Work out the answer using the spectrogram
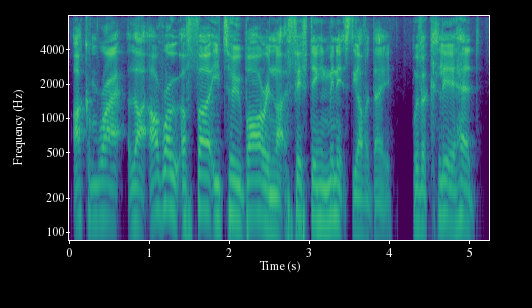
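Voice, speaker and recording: A man's voice: mid-range voice, fairly quick. A man with an urban London roadman accent and slang, talking candidly and casually as a podcast guest, often repeating his words. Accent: London, urban street. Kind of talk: casual chat.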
